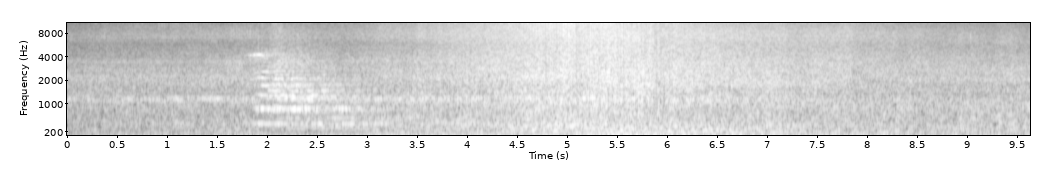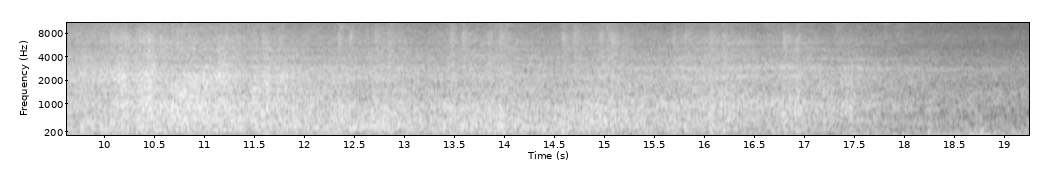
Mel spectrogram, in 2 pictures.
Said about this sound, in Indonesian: Itu barusan kereta api Mutiara Selatan berjalan langsung di stasiun Solo Jebres.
